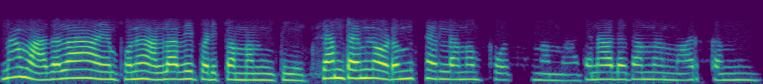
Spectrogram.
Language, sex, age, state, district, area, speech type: Tamil, female, 45-60, Tamil Nadu, Tiruchirappalli, rural, conversation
